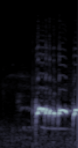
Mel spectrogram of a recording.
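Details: Zebra dove, a local bird heard in an audition of singing birds, giving a short loud rolling coo of rapid trilled notes held at one pitch.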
